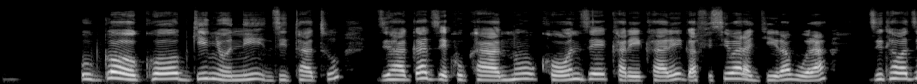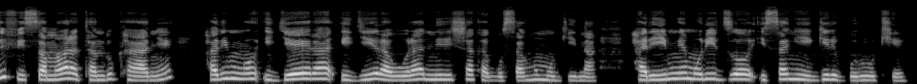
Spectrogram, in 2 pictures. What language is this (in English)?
Rundi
